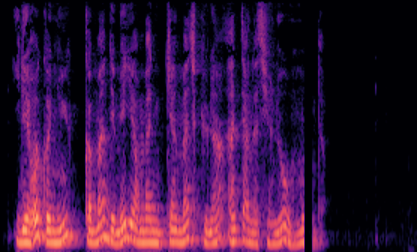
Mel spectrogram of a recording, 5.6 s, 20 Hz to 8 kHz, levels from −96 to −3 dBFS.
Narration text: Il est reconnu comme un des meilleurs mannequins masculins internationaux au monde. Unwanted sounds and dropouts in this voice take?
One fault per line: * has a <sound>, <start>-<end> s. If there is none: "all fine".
* has a dropout, 4.0-4.2 s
